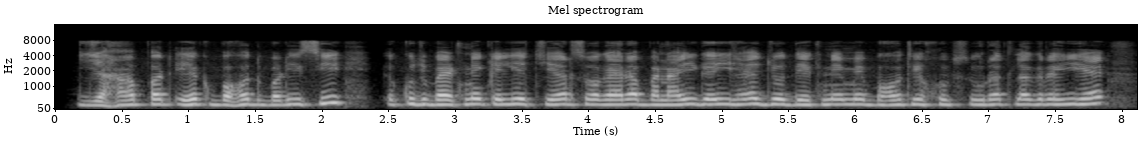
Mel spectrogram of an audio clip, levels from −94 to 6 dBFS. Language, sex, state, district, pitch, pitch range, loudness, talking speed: Hindi, male, Goa, North and South Goa, 215 Hz, 205-220 Hz, -23 LUFS, 175 wpm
